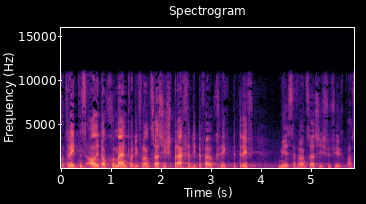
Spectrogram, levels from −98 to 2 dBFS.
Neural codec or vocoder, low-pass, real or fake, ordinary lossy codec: none; 10.8 kHz; real; none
